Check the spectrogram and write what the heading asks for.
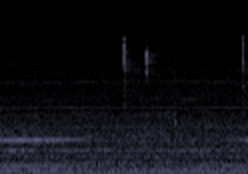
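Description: Two quiet computer mouse clicks about a quarter second apart, over a faint steady hum.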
